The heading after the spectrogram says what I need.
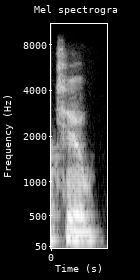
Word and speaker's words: two: time spelling the number two t wo they're going to say here's going to be the question why is there a w in the word to it makes no sense and what are you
